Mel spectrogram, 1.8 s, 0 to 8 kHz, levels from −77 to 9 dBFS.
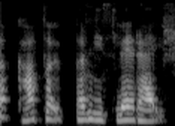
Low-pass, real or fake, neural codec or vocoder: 7.2 kHz; real; none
